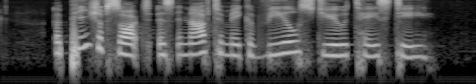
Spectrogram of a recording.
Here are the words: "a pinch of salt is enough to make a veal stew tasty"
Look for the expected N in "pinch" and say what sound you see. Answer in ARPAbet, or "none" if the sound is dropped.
N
